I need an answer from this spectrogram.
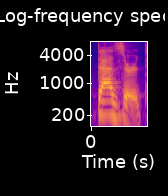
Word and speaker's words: desert: 사막을 뜻하는 desert 같은 경우는 강세가 앞에 음절이 있어요.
